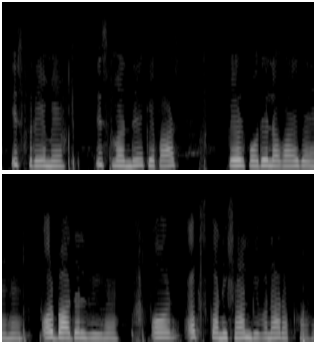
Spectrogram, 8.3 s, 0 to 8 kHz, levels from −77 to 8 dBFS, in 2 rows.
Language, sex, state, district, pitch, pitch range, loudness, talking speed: Hindi, female, Uttar Pradesh, Muzaffarnagar, 250 Hz, 240-260 Hz, -30 LUFS, 165 wpm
